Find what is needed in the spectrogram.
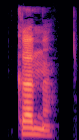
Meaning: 1. a male given name, equivalent to English Cosmo 2. Como (a city and comune, the capital of the province of Como, Lombardy) 3. Como (a province of Lombardy, Italy)
- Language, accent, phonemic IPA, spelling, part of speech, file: French, France, /kom/, Côme, proper noun, LL-Q150 (fra)-Côme.wav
